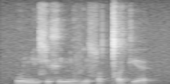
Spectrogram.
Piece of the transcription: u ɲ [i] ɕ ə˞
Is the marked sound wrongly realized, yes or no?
no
